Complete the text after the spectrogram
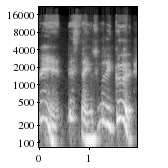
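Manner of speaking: high-pitched, slow, amazed musing tone.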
